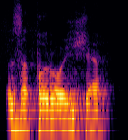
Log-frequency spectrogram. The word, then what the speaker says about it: Запорожжя: Е, Е, тому що за порогами треба мати на увазі і вимовляти правильно Запорожжя.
